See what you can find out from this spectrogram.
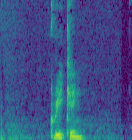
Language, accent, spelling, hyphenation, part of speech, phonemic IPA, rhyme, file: English, Received Pronunciation, greeking, greek‧ing, noun / verb, /ˈɡɹiːkɪŋ/, -iːkɪŋ, En-uk-greeking.opus
- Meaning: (noun) Nonsense text or graphics inserted into a document as a placeholder to create a dummy layout, or to demonstrate a type font; the practice of using such placeholder text or graphics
